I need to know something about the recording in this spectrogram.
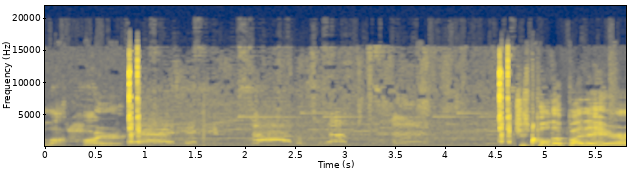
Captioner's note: victim 1 screaming and crying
